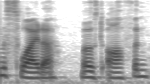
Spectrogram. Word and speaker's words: Svajda: Last name is Svajda. Most often mispronounced Svajda.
